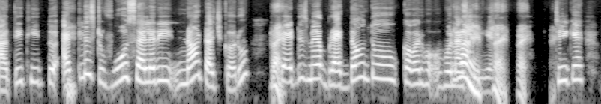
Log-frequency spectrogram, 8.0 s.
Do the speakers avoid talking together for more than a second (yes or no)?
yes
